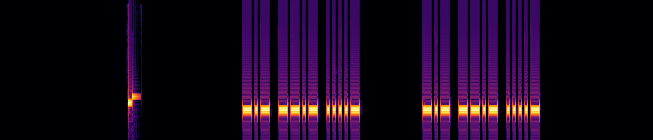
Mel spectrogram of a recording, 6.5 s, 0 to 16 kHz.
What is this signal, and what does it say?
Morse code, heard as a keyed tone, about 40 wpm, 700 Hz. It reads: KQ4 KQ4
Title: USA Call Sign Prefixes - Repeated 2x - 40wpm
